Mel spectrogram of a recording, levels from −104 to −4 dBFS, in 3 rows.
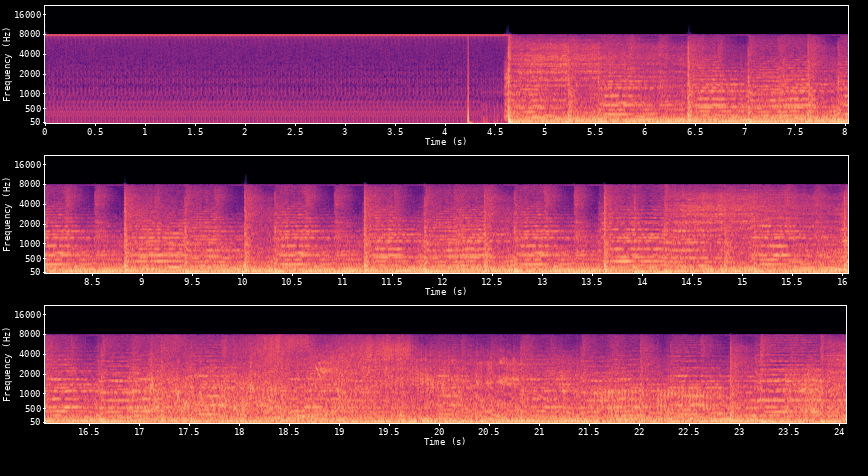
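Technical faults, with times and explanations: Throughout: wrong sample rate, half speed and an octave low, fitting 48 kHz audio played at 24 kHz; spectrogram features stretched in time, squeezed downward.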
